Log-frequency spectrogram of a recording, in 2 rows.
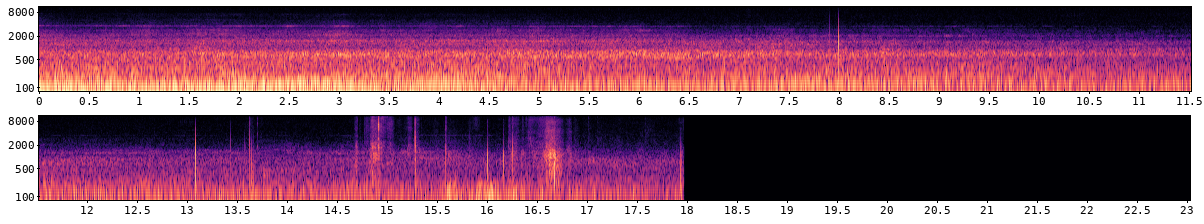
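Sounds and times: train rumbling: 0.0 - 18.0.

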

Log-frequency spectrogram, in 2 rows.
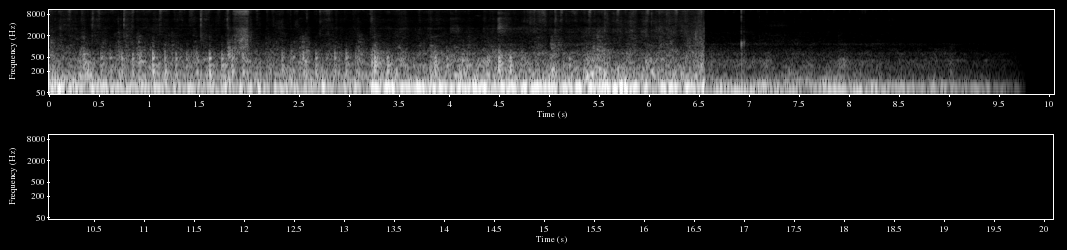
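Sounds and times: animals rattling wire-mesh cages: 0.0 - 6.6
heavy low rumble: 0.0 - 9.8.

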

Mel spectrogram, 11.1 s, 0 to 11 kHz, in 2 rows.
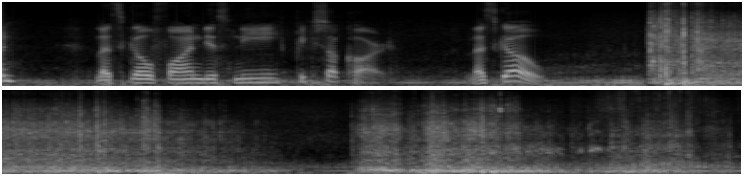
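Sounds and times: toy truck wheels rolling: 4.9 - 7.5, 8.2 - 11.0.

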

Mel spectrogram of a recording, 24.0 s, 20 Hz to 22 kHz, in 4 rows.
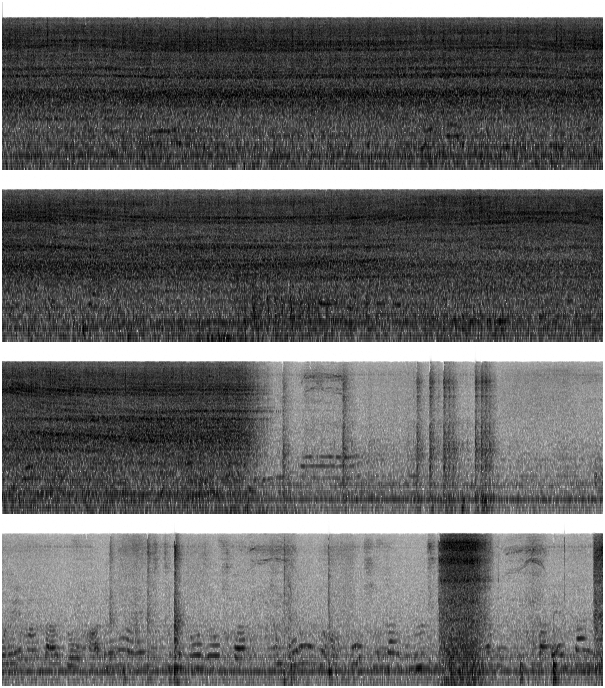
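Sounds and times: plastic gears whirring: 0.0 - 14.8.

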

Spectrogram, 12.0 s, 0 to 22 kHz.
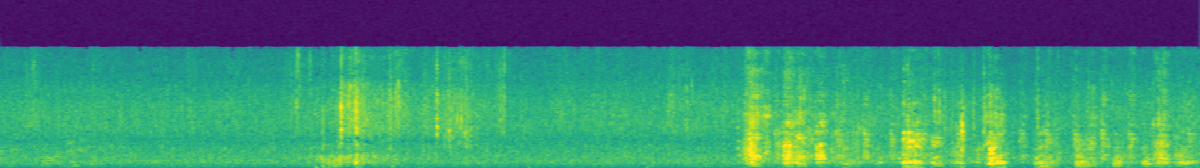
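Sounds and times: rustle: 0.0 - 12.0
steady outdoor rushing noise: 5.5 - 12.0.

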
